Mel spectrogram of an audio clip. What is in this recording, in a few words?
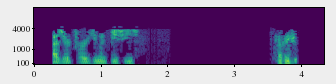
Incident Tac 3, scanner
